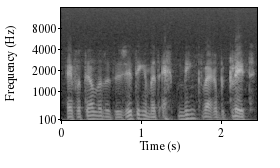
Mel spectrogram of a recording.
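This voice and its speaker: A man's voice: fairly low pitch, fast talker, lightly acted. An actor playing a well-meaning, persistent clubman in a Dutch radio play, questioning and coaxing like a concerned friend. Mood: puzzled. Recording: dull old radio recording, faint noise.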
